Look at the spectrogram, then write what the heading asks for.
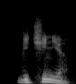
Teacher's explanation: the T has a little CH in it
